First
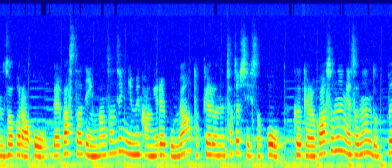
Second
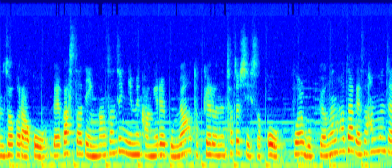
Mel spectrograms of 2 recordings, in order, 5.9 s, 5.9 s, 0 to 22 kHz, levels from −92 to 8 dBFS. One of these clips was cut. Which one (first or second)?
first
